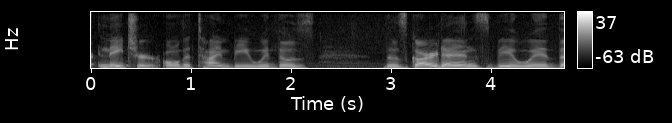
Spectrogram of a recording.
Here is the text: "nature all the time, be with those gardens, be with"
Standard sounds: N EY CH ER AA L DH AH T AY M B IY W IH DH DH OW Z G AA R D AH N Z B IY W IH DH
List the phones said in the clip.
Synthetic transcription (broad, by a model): N EY CH ER AA L DH AH T AY M B IY W IH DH DH OW Z G AA R D AH N Z B IY W IH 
